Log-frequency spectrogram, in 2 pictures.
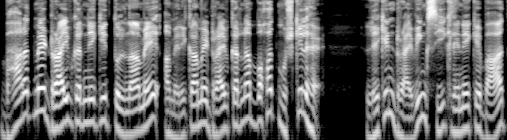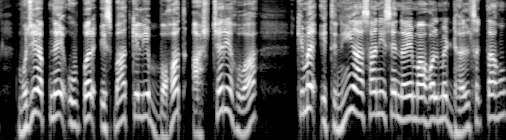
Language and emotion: Hindi, surprised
